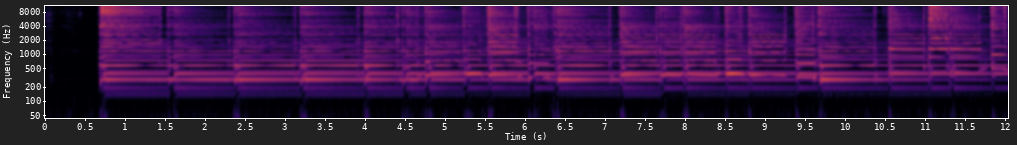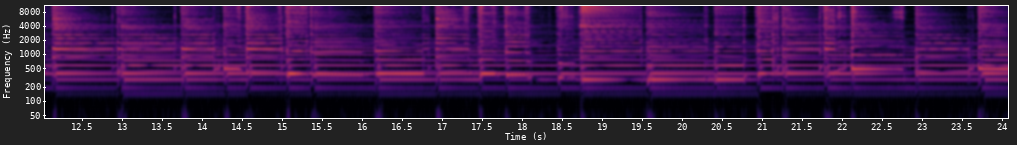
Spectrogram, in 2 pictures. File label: dulcimer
